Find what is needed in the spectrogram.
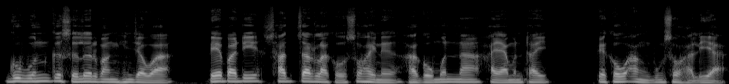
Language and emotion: Bodo, neutral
